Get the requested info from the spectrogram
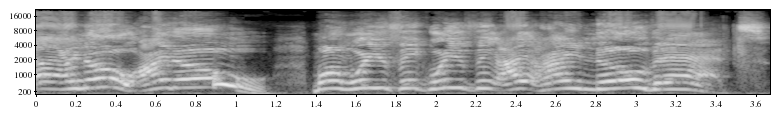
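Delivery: exasperated, blown-up outburst. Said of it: "I blew up a little bit".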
